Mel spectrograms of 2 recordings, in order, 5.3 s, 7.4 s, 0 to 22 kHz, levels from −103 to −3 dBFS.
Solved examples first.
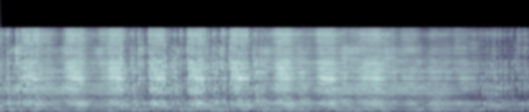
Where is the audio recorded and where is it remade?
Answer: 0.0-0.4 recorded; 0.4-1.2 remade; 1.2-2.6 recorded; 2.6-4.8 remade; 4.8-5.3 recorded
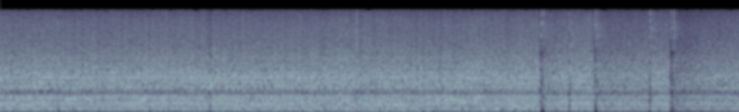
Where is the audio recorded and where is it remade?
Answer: 0.0-0.7 recorded; 0.7-2.2 remade; 2.2-2.9 recorded; 2.9-6.2 remade; 6.2-7.4 recorded

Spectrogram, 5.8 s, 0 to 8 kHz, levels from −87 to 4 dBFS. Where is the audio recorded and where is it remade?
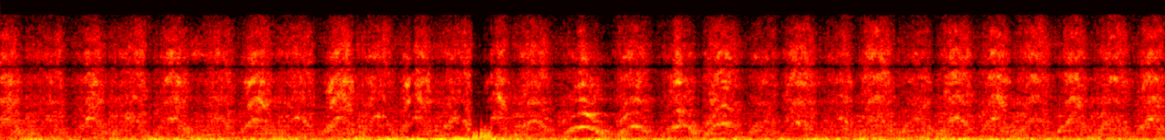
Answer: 0.0-5.8 remade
